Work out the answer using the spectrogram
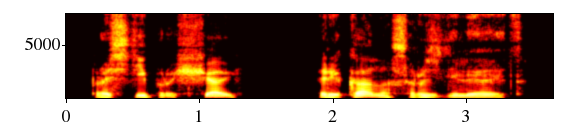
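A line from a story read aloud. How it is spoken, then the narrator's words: Quiet singing to himself. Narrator (Russian): Тихо он запел сам для себя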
